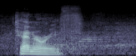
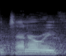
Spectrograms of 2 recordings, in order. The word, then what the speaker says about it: Tenerife: I've always heard it as Tenerife, but I believe you that people there probably say Tenerife. Bullshit. It's Tenerife.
